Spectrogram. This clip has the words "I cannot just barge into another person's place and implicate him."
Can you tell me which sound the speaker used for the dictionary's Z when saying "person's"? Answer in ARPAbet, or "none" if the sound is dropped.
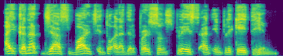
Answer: S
